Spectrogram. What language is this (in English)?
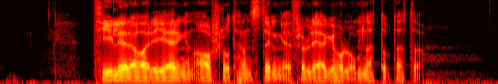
Norwegian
